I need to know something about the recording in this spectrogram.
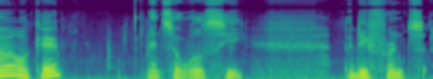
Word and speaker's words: as: So as you can notice, second form AS is pronounced A, and this is A. Same pronunciation in both cases, okay?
